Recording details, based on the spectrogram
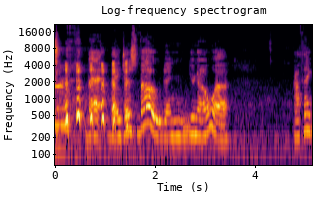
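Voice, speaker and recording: In an Appalachian accent, the voice moves at a fairly slow pace with lively intonation. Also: woman. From Appalachian Kentucky. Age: 70s. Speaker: radio DJ. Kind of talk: casual talk to camera.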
